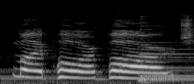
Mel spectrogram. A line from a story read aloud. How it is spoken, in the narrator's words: sobbed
